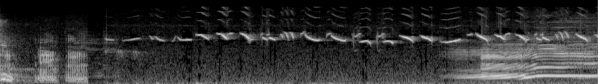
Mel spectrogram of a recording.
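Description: A small bird chirping rapidly and repeatedly, many short high chirps a second. Near the end it is joined by a long, lower call that rises and then holds.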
